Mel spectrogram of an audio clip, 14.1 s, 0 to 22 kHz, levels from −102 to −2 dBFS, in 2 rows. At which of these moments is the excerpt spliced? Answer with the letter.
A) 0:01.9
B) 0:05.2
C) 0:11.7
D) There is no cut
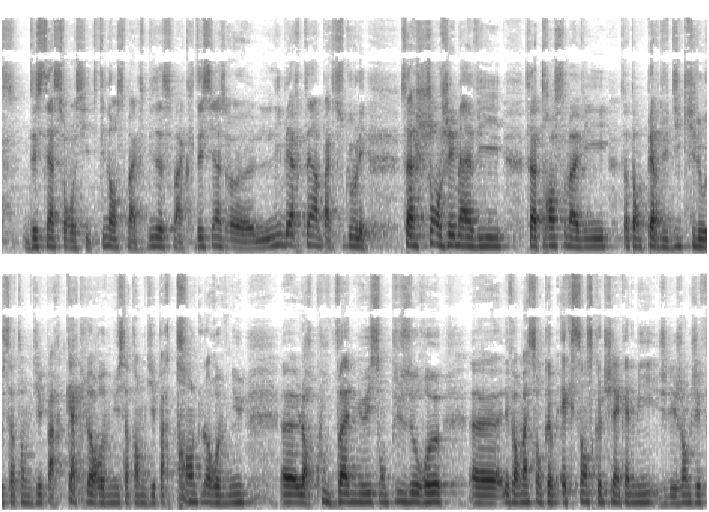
A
